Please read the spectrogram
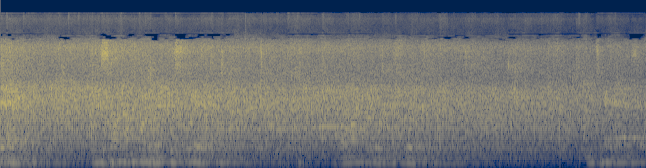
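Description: Congregation applauding steadily in a large hall, fading near the end, with a man's voice speaking over it into a microphone.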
